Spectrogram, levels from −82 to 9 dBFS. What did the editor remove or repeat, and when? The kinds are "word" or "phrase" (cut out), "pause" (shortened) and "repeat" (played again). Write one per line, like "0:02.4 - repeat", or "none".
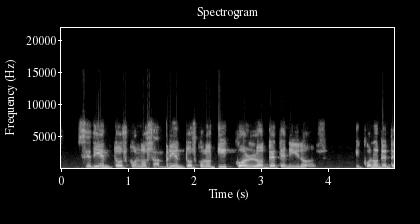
0:02.3 - word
